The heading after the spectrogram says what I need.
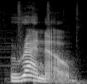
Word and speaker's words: Renault: Bo Amerykanie, tak jak Polacy, akcentują drugą sylabę, więc np. powiedzą /pəˈʒoʊ/. A z kolei Brytyjczycy zaakcentują pierwszą i powiedzą /ˈpɜːʒəʊ/ i /ˈrenəʊ/.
